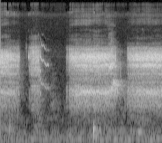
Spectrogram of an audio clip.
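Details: Young cockatiels utter wheezy rasping hisses. A short rasp carries a thin falling whistle-like tone, then two sustained harsh bursts follow.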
